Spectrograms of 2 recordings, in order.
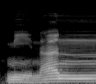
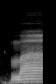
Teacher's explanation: baca baris ke atas maka huruf Ma dibaca panjang ma sama Mad Thobi'i panjangnya dua harakat atau kira-kira dua ketukan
